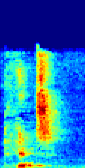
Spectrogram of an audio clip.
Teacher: it's only the vowel where you have vocal fold vibration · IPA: [pɪt]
